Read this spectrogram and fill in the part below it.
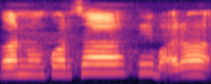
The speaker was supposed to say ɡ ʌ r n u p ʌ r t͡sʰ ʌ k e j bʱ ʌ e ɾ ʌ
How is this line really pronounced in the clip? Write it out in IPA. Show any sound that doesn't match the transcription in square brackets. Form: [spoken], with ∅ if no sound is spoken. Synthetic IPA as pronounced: ɡ ʌ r n u p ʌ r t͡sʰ ʌ k e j bʱ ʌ e ɾ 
